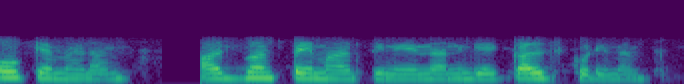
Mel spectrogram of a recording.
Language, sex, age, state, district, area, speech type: Kannada, female, 18-30, Karnataka, Bellary, rural, conversation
